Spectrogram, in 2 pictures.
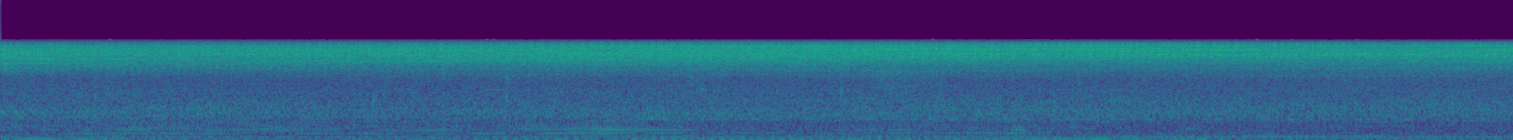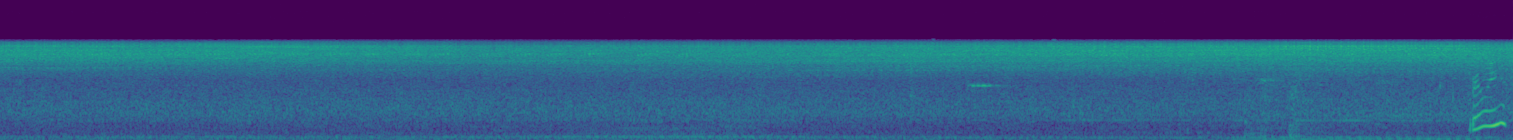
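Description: Outdoor summer ambience: a steady high hiss of insects chirring, over a low rumble.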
